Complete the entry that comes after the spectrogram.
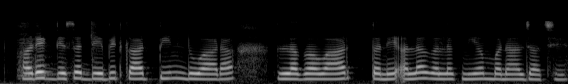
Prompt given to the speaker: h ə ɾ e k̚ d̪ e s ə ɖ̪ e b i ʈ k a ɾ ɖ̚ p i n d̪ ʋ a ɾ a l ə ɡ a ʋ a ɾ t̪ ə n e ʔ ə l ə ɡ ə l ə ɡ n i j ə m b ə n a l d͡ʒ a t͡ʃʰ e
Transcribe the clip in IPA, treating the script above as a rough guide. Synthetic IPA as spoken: h ə ɾ e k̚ d̪ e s ə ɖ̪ e b i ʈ k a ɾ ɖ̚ p i n d̪ ʋ a ɾ a l ə ɡ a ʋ a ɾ t̪ ə n e ʔ ə l ə ɡ ə l ə ɡ n i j ə m b ə n a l d͡ʒ a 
